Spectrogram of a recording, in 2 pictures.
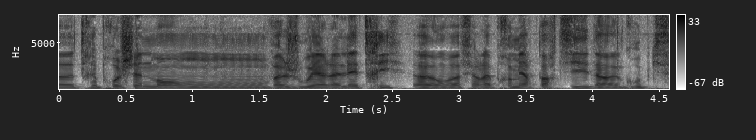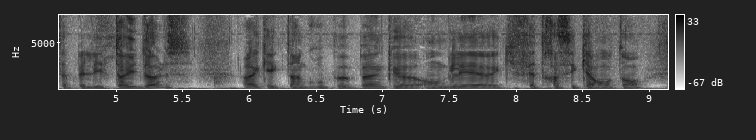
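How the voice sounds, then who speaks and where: Over noticeable background noise and audible room echo, a man speaks fairly slowly. His pitch is medium, with ordinary variation. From Botswana. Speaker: musician in a rock band. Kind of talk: radio interview.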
